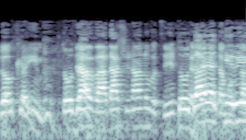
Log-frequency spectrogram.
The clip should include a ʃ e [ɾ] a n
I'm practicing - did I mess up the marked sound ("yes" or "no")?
yes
